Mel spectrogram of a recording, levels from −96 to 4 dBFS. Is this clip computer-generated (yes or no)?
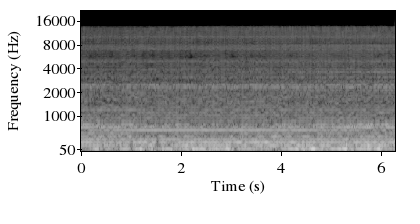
yes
